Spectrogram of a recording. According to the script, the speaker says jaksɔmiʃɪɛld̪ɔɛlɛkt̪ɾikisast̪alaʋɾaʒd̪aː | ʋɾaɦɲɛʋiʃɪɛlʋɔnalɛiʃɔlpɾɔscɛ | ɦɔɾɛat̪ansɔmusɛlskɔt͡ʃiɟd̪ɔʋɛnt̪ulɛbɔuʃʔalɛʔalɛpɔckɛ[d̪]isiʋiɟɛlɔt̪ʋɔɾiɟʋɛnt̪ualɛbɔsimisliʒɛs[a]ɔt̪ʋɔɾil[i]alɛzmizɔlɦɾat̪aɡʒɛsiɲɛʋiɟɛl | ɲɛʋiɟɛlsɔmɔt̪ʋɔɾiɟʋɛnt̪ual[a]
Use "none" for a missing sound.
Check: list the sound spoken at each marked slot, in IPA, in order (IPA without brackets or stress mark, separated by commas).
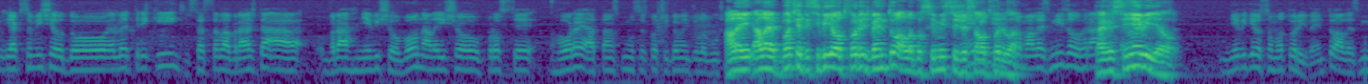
t̪, a, a, ɛ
